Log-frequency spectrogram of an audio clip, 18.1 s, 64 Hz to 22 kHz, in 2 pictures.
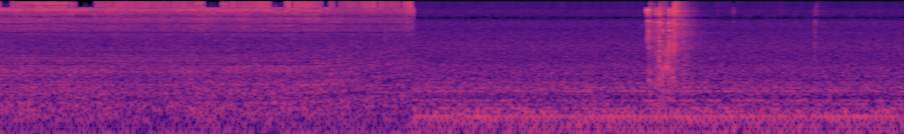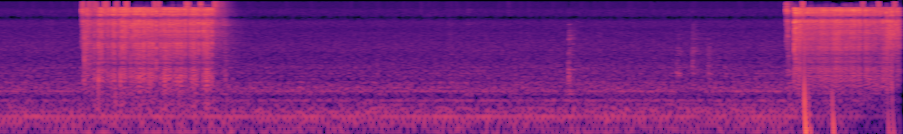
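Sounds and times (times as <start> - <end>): electric arc welding: 0.0 - 4.2, 6.5 - 7.1, 9.9 - 11.5, 17.0 - 18.0
steady machine hum: 0.0 - 15.7.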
